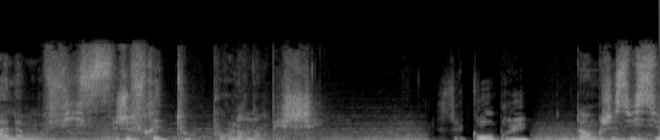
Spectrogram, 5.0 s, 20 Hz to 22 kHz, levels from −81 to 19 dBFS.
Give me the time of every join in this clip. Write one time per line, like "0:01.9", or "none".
none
